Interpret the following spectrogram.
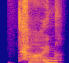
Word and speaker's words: time: On a ensuite time, time. Là, c'est ce qu'on appelle un son diphtongue, donc on a 2 sons voyelles l'un après l'autre, donc tie, time.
